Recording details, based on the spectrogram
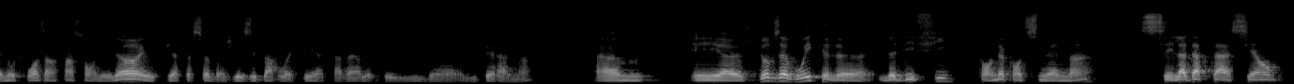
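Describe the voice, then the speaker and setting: A man's voice: sits low, warm tone. A man speaking on a panel, hesitant with many fillers. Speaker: broadcaster panelist. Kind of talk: panel talk.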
